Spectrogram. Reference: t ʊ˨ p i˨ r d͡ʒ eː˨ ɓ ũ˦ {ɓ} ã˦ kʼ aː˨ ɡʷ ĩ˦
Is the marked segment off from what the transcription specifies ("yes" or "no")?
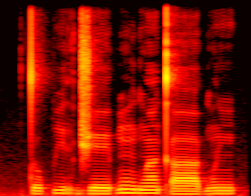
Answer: yes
